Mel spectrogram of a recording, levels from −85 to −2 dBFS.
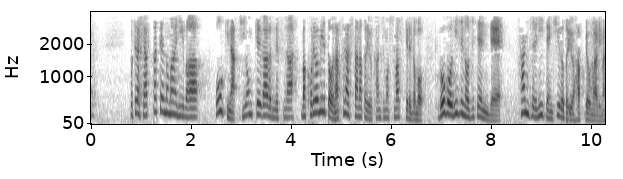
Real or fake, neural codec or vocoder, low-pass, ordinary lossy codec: fake; codec, 16 kHz, about 1 kbps, DyCAST, with the encoder's durations; 3.6 kHz; MP3, 16 kbps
